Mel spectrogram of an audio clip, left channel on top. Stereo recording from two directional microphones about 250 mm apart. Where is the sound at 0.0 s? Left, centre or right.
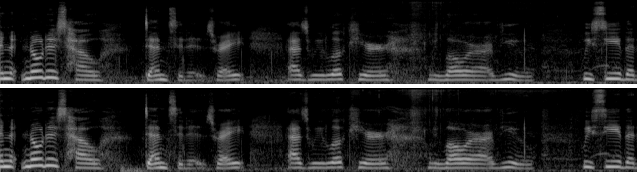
Centre.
